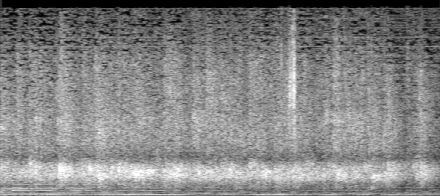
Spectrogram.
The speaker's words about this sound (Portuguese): Você pode aplaudir o Senhor por essa palavra aqui para o nosso coração?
